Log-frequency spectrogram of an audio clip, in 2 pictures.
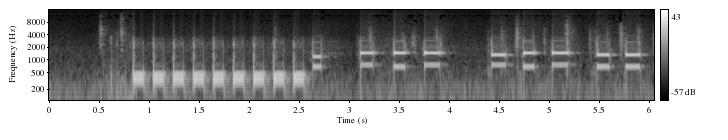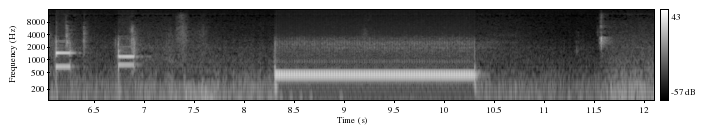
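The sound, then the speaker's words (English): A rapid run of touch-tone telephone dialing beeps, then several more quick groups of key tones, followed by a steady two-second electronic phone tone; clear, with no talking. “See if we can get through this time.”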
